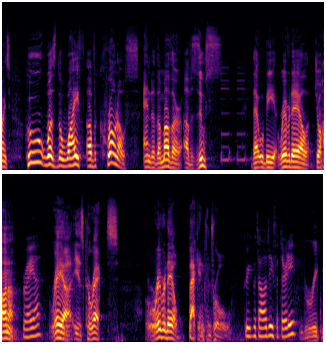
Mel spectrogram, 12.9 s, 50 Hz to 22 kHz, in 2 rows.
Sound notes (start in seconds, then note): 4.2 buzzer blares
